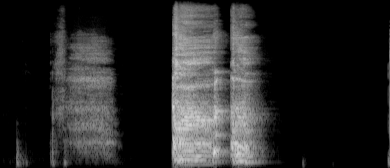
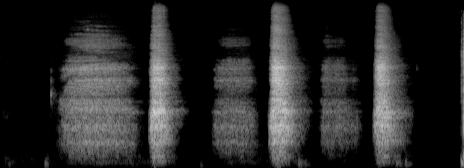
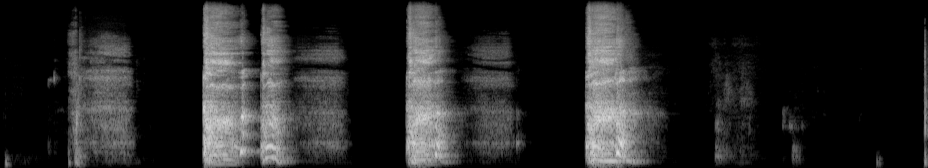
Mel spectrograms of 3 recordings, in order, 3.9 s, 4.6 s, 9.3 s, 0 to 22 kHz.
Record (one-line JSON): {"cough_length": "3.9 s", "cough_amplitude": 32768, "cough_signal_mean_std_ratio": 0.37, "exhalation_length": "4.6 s", "exhalation_amplitude": 32768, "exhalation_signal_mean_std_ratio": 0.32, "three_cough_length": "9.3 s", "three_cough_amplitude": 32768, "three_cough_signal_mean_std_ratio": 0.34, "survey_phase": "beta (2021-08-13 to 2022-03-07)", "age": "18-44", "gender": "Female", "wearing_mask": "No", "symptom_none": true, "smoker_status": "Never smoked", "respiratory_condition_asthma": false, "respiratory_condition_other": false, "recruitment_source": "REACT", "submission_delay": "0 days", "covid_test_result": "Negative", "covid_test_method": "RT-qPCR", "influenza_a_test_result": "Negative", "influenza_b_test_result": "Negative"}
